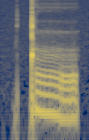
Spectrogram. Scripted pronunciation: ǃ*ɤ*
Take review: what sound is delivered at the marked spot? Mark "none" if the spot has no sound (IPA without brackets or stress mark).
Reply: ɤ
